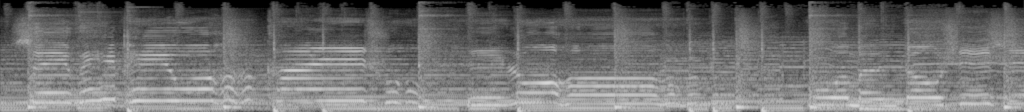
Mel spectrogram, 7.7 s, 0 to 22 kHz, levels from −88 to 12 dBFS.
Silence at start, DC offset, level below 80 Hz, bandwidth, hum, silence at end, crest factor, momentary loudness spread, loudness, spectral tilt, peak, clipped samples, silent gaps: 0 s; under 0.1%; -24 dBFS; over 20 kHz; none; 0 s; 10 dB; 5 LU; -10 LUFS; -5 dB/octave; 0 dBFS; under 0.1%; none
